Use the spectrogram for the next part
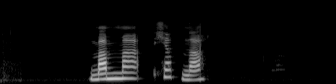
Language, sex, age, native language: Icelandic, female, 40-49, Icelandic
